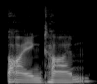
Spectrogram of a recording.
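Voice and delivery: plain reading voice

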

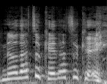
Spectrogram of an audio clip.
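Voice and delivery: put-on high, loud quick kid backing down; hasty little boy. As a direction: say it like a kid dodging the walk. Son voiced by father.

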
